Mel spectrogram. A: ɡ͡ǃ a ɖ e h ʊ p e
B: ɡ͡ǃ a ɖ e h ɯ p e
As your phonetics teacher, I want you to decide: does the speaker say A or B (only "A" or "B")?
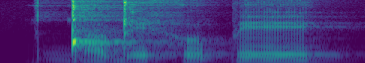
A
